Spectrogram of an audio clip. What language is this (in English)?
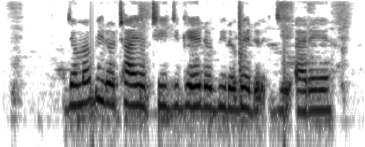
Luo (Kenya and Tanzania)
